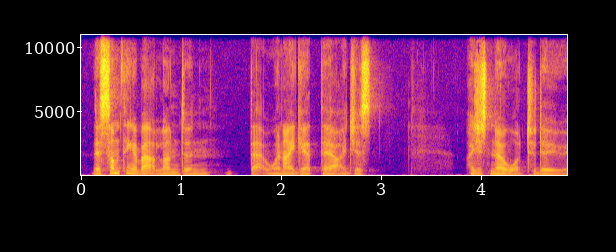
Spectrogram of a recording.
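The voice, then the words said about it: London English accent. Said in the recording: “being from London, you might have guessed from the accent”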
